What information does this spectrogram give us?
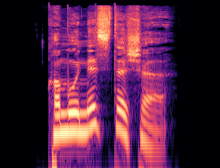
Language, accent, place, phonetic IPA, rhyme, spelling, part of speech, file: German, Germany, Berlin, [kɔmuˈnɪstɪʃə], -ɪstɪʃə, kommunistische, adjective, De-kommunistische.ogg
- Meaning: inflection of kommunistisch: 1. strong/mixed nominative/accusative feminine singular 2. strong nominative/accusative plural 3. weak nominative all-gender singular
